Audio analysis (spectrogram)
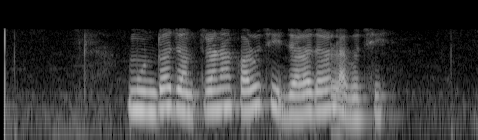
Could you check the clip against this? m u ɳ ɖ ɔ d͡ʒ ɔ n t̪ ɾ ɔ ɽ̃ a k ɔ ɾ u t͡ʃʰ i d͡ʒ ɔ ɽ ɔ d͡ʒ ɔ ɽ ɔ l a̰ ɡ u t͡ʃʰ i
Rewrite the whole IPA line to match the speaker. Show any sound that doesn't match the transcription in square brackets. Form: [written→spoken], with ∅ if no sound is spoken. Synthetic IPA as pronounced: m u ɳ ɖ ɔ d͡ʒ ɔ n t̪ ɾ ɔ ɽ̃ a k ɔ ɾ u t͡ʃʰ i d͡ʒ ɔ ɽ ɔ d͡ʒ ɔ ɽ ɔ l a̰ ɡ u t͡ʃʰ i

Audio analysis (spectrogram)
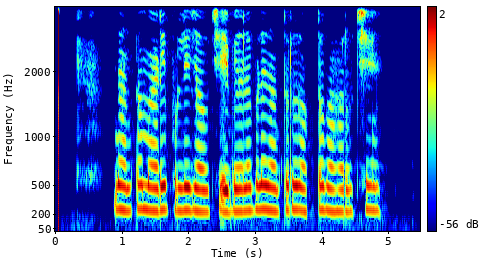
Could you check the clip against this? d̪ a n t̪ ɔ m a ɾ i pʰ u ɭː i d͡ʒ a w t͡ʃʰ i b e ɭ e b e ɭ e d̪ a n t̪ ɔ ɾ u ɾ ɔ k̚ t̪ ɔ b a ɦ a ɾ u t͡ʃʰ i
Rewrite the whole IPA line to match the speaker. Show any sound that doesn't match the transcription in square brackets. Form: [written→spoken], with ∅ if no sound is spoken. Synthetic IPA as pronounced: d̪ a n t̪ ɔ m a [ɾ→ɽ] i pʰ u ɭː i d͡ʒ a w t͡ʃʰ i b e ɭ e b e ɭ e d̪ a n t̪ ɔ ɾ u ɾ ɔ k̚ t̪ ɔ b a ɦ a ɾ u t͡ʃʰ i

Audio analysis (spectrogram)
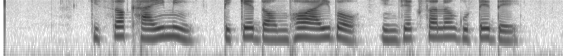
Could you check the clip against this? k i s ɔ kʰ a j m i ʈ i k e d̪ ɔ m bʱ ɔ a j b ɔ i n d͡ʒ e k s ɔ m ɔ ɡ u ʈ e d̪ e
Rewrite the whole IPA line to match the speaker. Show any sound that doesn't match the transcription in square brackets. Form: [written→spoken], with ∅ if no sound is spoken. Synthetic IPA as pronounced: k i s ɔ kʰ a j m i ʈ i k e d̪ ɔ m bʱ ɔ a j b ɔ i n d͡ʒ e k s ɔ [m→n] ɔ ɡ u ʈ e d̪ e

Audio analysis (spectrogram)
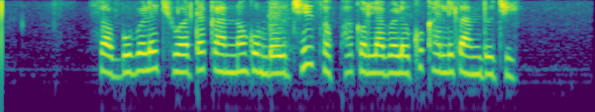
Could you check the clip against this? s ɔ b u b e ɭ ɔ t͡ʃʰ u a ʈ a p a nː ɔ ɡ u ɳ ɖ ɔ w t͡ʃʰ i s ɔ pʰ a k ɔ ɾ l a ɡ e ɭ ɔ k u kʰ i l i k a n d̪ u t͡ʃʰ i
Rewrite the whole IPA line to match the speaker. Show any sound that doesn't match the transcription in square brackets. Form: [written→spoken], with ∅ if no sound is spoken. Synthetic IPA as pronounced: s ɔ b u b e ɭ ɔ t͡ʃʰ u a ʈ a [p→k] a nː ɔ ɡ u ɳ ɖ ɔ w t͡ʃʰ i s ɔ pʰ a k ɔ ɾ l a [ɡ→b] e ɭ ɔ k u kʰ [i→a] l i k a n d̪ u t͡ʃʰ i

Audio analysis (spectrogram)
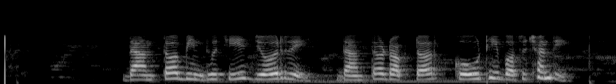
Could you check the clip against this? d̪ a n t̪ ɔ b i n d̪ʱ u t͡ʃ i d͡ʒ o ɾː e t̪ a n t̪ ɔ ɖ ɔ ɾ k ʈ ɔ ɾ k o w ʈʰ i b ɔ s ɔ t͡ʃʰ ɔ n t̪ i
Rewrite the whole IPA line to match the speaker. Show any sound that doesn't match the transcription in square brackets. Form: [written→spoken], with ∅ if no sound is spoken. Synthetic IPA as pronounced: d̪ a n t̪ ɔ b i n d̪ʱ u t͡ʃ i d͡ʒ o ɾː e [t̪→d̪] a n t̪ ɔ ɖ ɔ [ɾ→∅] k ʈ ɔ ɾ k o w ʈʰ i b ɔ s [ɔ→u] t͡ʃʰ ɔ n t̪ i

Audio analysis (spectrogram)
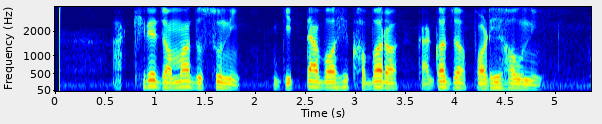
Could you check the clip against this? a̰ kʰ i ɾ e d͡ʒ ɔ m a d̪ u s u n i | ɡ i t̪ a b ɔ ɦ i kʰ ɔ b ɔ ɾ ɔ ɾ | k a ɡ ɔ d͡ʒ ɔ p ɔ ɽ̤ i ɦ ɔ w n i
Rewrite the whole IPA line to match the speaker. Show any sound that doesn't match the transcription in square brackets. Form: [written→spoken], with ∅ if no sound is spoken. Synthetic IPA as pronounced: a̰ kʰ i ɾ e d͡ʒ ɔ m a d̪ u s u n i | ɡ i t̪ a b ɔ ɦ i kʰ ɔ b ɔ ɾ ɔ [ɾ→∅] | k a ɡ ɔ d͡ʒ ɔ p ɔ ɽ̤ i ɦ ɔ w n i

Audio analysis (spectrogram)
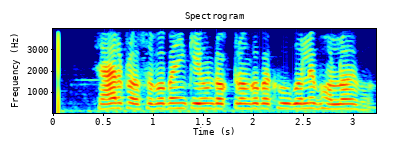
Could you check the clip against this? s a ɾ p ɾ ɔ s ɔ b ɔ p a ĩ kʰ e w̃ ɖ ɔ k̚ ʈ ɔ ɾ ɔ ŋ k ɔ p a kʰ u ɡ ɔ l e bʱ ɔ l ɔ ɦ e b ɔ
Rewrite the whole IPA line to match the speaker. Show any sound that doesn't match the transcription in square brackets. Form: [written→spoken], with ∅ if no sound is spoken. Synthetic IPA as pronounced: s a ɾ p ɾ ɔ s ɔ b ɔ p a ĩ [kʰ→k] e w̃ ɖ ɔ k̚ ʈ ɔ ɾ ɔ ŋ k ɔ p a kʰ u ɡ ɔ l e bʱ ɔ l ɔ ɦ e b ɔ

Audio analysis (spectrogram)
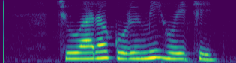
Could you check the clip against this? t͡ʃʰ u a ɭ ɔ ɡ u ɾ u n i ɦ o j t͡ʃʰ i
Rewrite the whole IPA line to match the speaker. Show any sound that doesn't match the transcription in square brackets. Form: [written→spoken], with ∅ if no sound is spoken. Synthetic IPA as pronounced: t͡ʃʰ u a [ɭ→ɾ] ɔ [ɡ→k] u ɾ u [n→m] i ɦ o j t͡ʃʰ i

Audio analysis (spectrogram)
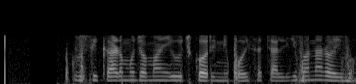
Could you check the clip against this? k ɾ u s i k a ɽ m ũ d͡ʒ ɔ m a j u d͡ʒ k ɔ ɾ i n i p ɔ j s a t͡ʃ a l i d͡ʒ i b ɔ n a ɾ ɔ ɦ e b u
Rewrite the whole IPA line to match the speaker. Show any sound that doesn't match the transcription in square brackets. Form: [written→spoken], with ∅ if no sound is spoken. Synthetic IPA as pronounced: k ɾ u s i k a ɽ m ũ d͡ʒ ɔ m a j u d͡ʒ k ɔ ɾ i n i p ɔ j s a t͡ʃ a l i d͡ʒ i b ɔ n a ɾ ɔ ɦ [e→i] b [u→ɔ]

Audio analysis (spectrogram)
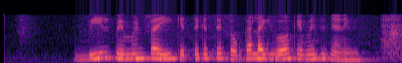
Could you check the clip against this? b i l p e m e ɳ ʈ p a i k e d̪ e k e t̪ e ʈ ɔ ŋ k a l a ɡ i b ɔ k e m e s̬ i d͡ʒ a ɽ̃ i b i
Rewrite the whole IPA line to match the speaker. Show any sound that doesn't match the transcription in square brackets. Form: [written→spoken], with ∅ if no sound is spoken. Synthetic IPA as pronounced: b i l p e m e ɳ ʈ p a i k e [d̪→t̪] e k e t̪ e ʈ ɔ ŋ k a l a ɡ i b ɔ k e m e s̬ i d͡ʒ a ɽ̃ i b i

